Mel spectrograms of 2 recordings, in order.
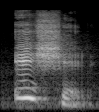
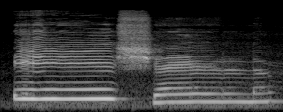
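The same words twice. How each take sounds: First: Said in the usual way. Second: Échelle very slow, both syllables held; a long É, then a long CHELLE; drawn-out syllables. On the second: Shown as a demonstration. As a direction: stretch Échelle out on level, sustained tones. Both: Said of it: "on va chercher tous les mots".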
